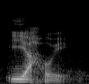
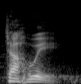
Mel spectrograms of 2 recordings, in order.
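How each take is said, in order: First: The name begins with a 'y' sound. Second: The name begins with a 'j' sound. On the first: The speaker calls it right. "yang betul adalah Yahweh" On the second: The speaker calls it wrong. "orang Batak menyebutnya Jahwe"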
